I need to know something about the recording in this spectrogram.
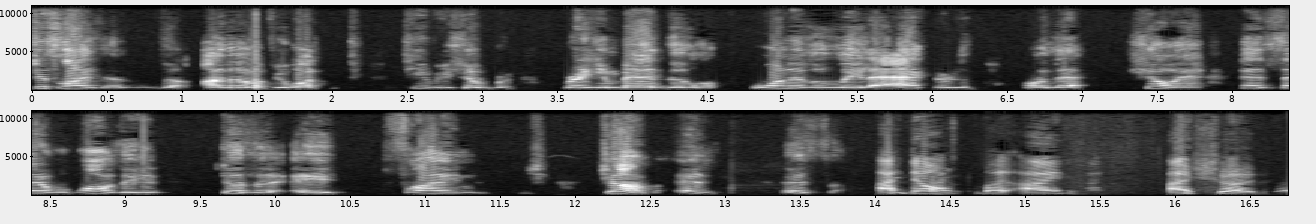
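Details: Adult man with cerebral palsy who reports a speech impediment, described as more marked than his guest's; dysarthria in cerebral palsy.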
